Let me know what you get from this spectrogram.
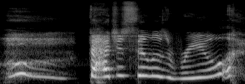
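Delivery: mock shocked discovery; gasping surprise. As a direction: blurt it out amazed in the store.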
